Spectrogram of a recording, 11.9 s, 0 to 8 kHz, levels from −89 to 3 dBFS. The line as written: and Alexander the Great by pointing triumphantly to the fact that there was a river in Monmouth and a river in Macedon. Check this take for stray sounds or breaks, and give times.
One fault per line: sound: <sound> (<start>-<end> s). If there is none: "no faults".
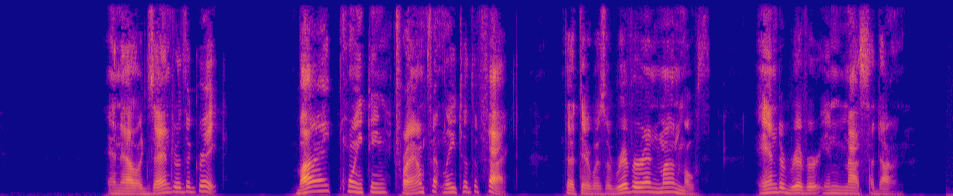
no faults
